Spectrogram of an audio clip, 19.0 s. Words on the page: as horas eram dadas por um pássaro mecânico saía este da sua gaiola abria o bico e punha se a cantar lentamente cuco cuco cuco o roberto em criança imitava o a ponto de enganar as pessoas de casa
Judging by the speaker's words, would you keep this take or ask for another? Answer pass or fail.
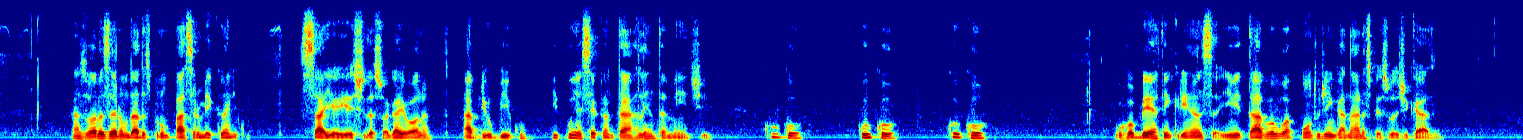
pass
